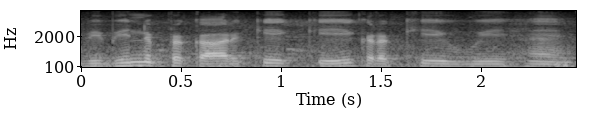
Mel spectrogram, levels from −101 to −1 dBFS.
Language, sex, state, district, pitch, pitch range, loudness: Hindi, male, Uttar Pradesh, Jalaun, 140 Hz, 130-150 Hz, -32 LUFS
